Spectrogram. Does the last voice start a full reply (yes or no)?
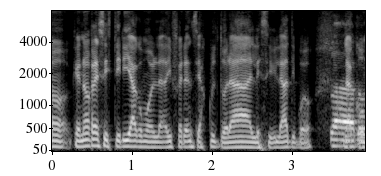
yes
